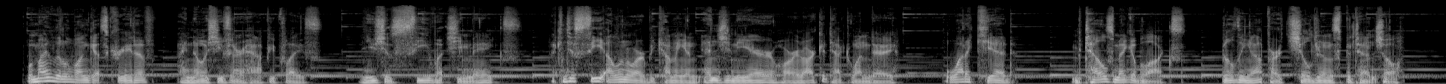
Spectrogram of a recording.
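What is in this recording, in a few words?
Commercial Voice Over, Warm · Family-Friendly; Commercial Demo Clips; Mega Bloks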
